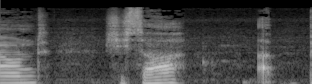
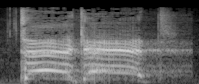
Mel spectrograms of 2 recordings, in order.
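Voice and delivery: shrill, very high, loud shouting; 13 semitones higher, 5 dB louder than usual. A woman throws the bone out the window and shouts back, shouting loudly. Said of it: "In a voice just as loud, she shouted".

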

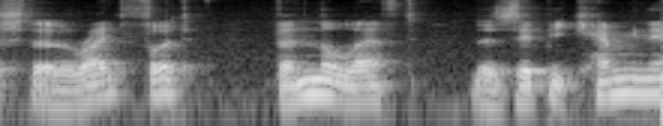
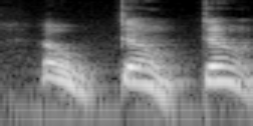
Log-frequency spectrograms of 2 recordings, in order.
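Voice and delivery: very high-pitched, quavering, tremulous pleading voice; 13 semitones higher, 3 dB louder than usual. A woman, shaken by the shoulders by the savage, protests; tremulous protest. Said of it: "she protested in a voice made grotesquely tremulous by his shaking".

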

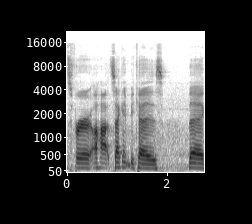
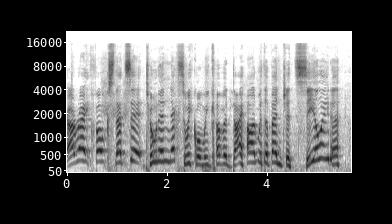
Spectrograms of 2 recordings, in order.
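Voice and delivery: fake North Bath accent, higher; 13 semitones higher than usual. Signing off until next week, put-on North Bath accent. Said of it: "Is that your North Bath accent?".

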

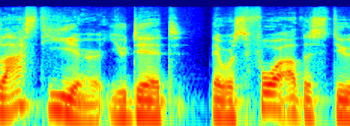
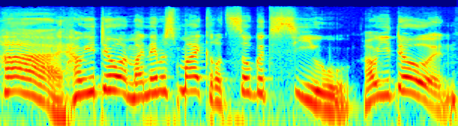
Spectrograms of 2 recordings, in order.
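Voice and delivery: friendly barista voice, pitched way up. Speaker pretends to greet a customer at the drive-thru window, in a Starbucks employee voice. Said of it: "let me pretend to be a Starbucks employee".

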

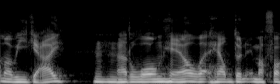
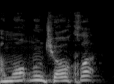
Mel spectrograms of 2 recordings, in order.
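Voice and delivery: play-acted, high-pitched shouting; 7 semitones higher than usual. Recalling being spiked and walking up Union Street: retelling a shout. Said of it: "I was shouting".

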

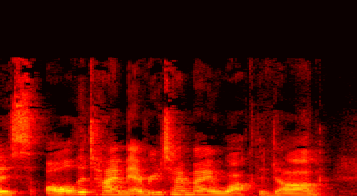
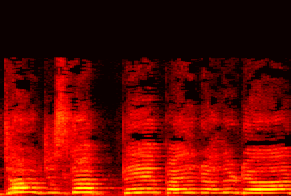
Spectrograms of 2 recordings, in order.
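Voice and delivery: mock frantic, very high, loud panicked blurt; 13 semitones higher, 5 dB louder than usual. Retelling calling someone to the park after the dog got bitten, acting out own freaking out. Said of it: "Like freaking out".

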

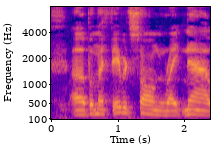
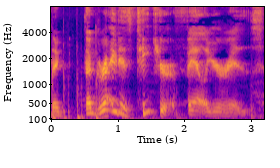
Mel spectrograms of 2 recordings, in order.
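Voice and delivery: clumsy little alien voice, slow, swooping, sing-song. Asked for his quote, the speaker does a bad Yoda impression. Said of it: "That was a bad Yoda impression".

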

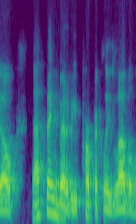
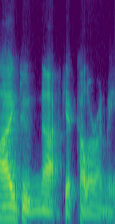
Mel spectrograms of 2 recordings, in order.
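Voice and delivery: put-on dead-serious, matter-of-fact deadpan, slow and straight; 3 semitones lower than usual. Retelling a man's answer to the speaker's question afterwards, in mock-serious deadpan. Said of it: "this very serious deadpan look".

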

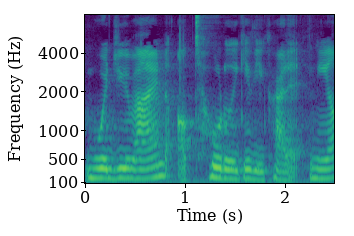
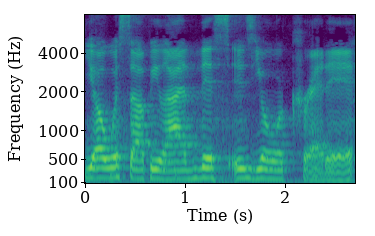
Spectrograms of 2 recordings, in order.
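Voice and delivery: put-on 90s radio DJ voice. Greeting their friend Eli to give him credit, in a 90s radio DJ voice. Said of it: "I made myself sound like a 90s DJ".

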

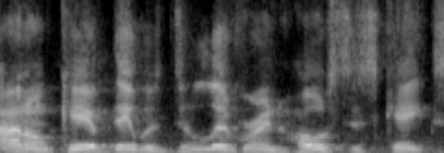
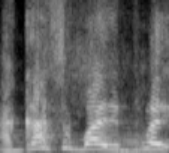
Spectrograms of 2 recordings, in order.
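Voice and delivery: put-on excited scream, higher pitch; 12 semitones higher, 4 dB louder than usual. Retelling how a friend screamed when asking about a game: imitating a friend screaming excitedly. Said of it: "He be screaming if he see a video".

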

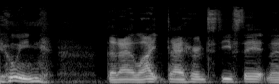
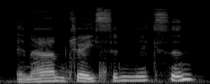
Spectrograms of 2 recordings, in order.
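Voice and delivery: high, put-on little old lady voice; 6 semitones higher than usual. Introducing oneself at the start of a podcast, in an old lady voice. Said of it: "Did you have to do the old lady?".

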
